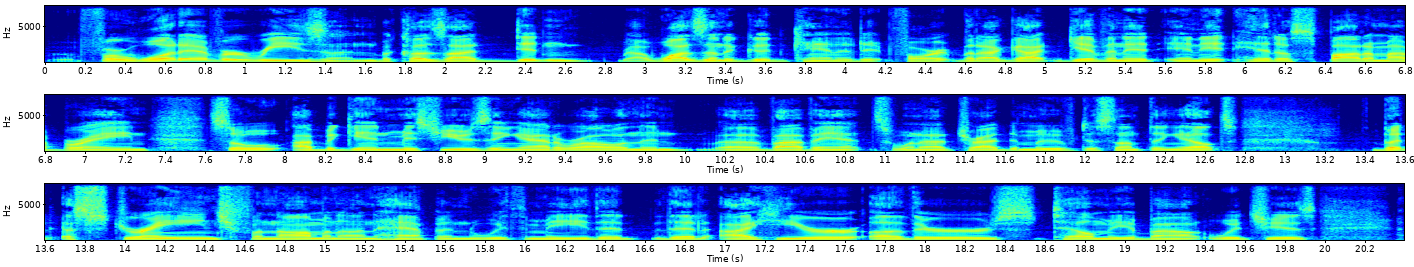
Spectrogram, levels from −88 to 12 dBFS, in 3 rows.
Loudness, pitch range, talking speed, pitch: -21 LUFS, 95-110 Hz, 175 wpm, 100 Hz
